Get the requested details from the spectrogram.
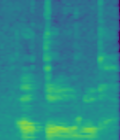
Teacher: اقرا، یہ دیکھیں تینوں حروف، ویسے تو یہ را لائٹ ہے، لیکن اس کے اوپر علامت آنے کی وجہ سے، فتحہ زبر آنے کی وجہ سے را بھاری پڑھا گیا ہے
